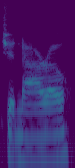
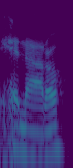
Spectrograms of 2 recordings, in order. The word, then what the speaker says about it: Genaro: They're led by, I'm probably going to butcher it because I want to say Gennaro, but I know it should be pronounced probably Genaro.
